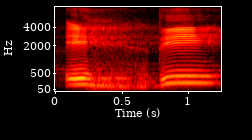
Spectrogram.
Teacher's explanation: Ha itu kan memiliki sifat rokhwah. Rokhwah itu artinya mengalir sempurna.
